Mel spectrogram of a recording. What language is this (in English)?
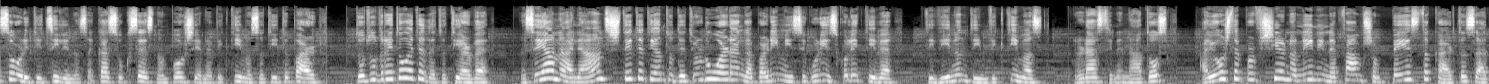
Romanian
